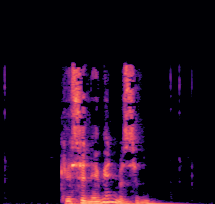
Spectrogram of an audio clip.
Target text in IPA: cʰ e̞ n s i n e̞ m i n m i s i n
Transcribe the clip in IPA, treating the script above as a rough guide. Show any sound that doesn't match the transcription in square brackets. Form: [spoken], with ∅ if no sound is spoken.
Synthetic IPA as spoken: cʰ e̞ [∅] s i n e̞ m i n m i s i n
